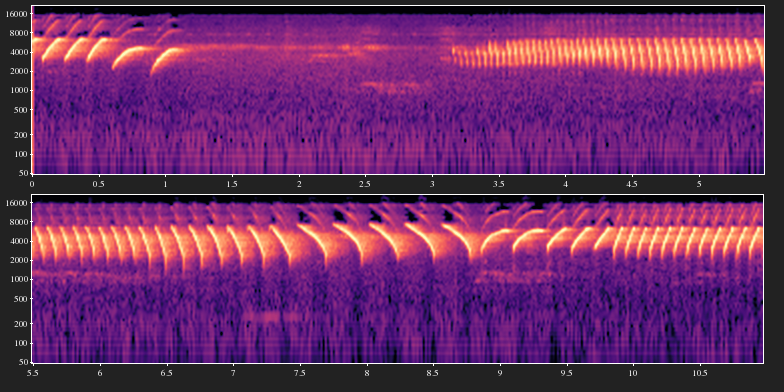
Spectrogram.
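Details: Canary singing as a training sound to make a pet canary sing: a few swooping notes, a short pause, then a long, steady, fast trill that slows into repeated sweeping whistles.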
